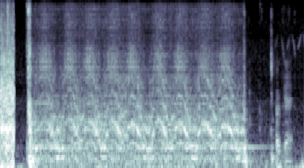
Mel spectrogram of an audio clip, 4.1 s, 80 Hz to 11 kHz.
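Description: A 1970 BMW 2002 engine cranks over for about three seconds, a loud rhythmic starter churn after a brief click, then stops and quiet follows.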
